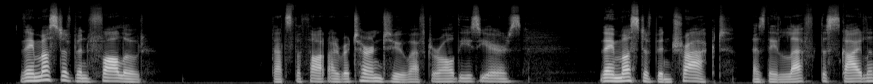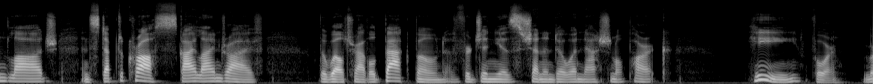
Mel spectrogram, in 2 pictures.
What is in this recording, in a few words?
Narration Sample True Crime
